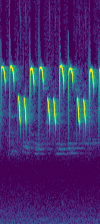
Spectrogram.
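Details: A Eurasian Blue Tit, a common garden visitor busy finding food and building nests at this time of year, sings a fast, bright, even trill of thin, very high notes, about six each second.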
